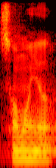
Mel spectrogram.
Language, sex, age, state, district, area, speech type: Odia, male, 18-30, Odisha, Subarnapur, urban, read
